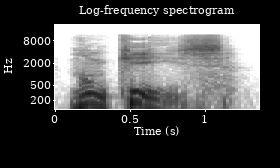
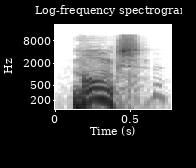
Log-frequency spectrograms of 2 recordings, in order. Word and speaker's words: monks: Et dans son anglais parfait, il dit 500 monkeys, c'est-à-dire en anglais des singes. Monks, c'est les moines, Simon. Mais il prononce monkeys.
